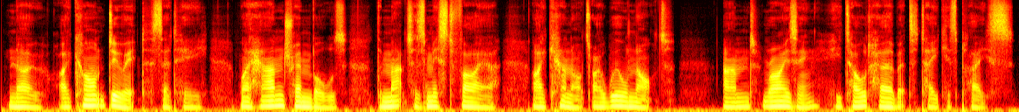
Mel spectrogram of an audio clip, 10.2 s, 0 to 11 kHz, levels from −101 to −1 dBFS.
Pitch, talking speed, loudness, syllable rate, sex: 100 Hz, 170 wpm, -20 LUFS, 4.2 syllables/s, male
